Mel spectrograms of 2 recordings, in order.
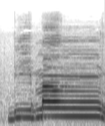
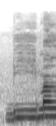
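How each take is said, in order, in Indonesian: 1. Bunyi dengungnya berlebihan dan ditahan. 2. Bunyi dengungnya tipis dan singkat. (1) "kalau lebay seperti ini, bimang, jadi kayak tertahan" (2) "Didengungkan, didengungkan tipis"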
